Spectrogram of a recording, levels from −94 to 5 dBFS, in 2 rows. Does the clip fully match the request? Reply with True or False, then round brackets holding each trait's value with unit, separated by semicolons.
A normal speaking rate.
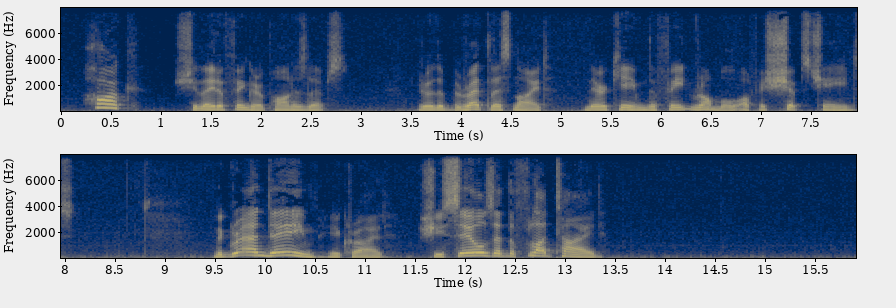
False (120 wpm)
